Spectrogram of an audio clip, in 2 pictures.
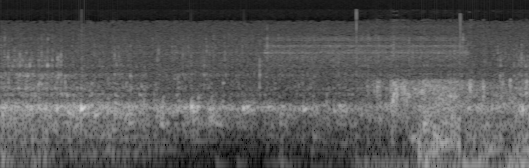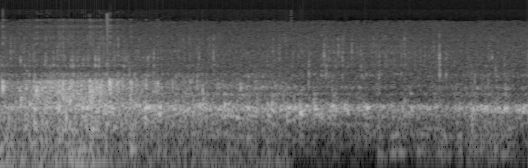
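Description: Underwater ambience: a steady hum with bubbling and gurgling water. It grows louder and rougher, with a deeper rumble, from about a third of the way in until near the end.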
